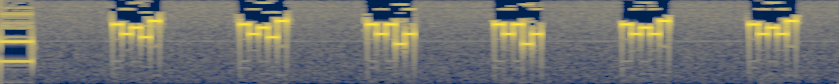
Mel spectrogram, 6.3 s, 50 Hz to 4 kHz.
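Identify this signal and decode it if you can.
Five-tone selective call (ZVEI), heard as quick runs of five tones, tones of about 70 ms. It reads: 85749 85749 85825 85825 85759 85759
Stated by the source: ZVEI five-tone selective call received on SDR.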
